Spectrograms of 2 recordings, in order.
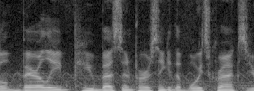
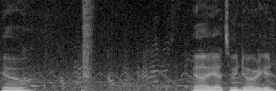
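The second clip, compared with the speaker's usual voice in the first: put-on low, dead-flat monotone; 3 semitones lower than usual. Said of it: "That's me trying to put on my best, uh, you know, Moist Critical impression".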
